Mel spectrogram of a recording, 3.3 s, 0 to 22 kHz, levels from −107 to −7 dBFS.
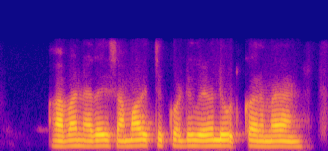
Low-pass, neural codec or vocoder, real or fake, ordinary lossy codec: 7.2 kHz; codec, 24 kHz, 0.9 kbps, WavTokenizer, large speech release; fake; Opus, 16 kbps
